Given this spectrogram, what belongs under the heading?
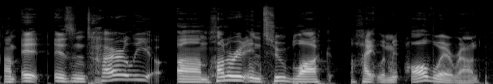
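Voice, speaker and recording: A man's voice: mid-range voice, very animated, normal speed, dry recording, studio quality. A man with a stuffed-up, congested nose, chatting his way through a tour of a Minecraft build and correcting himself as he goes. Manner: rambling, self-correcting, chatty. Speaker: Minecraft server let's player. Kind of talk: casual gameplay commentary.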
